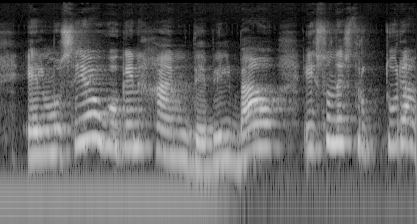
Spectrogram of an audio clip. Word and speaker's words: Guggenheim: del museo guggenheim allí la palabra guggenheim es una palabra que tiene origen germánica no entonces estoy hablando con como si fuera la pronunciación de la palabra original guggenheim pero por supuesto si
